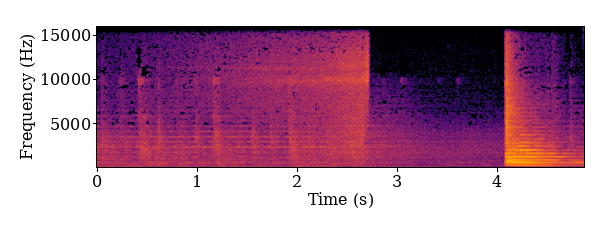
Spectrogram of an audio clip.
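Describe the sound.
Church bells ring in the north tower of a church: a sustained, layered hum of bell tones, then one loud bell strike near the end that rings out brightly and slowly decays.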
